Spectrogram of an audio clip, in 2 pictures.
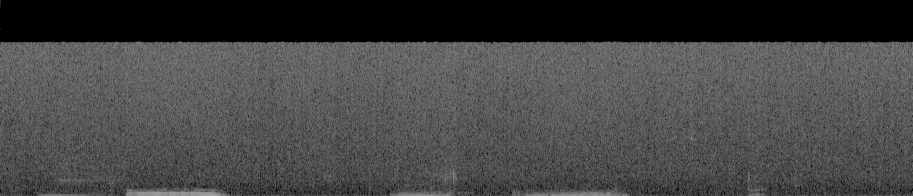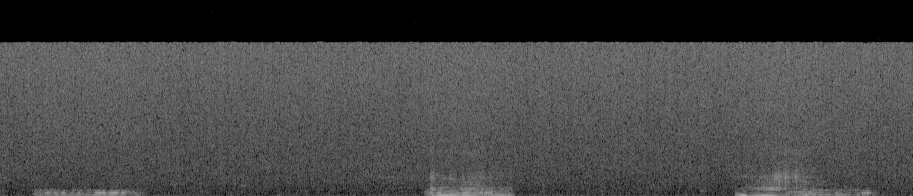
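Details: Cats snoring against each other in their sleep. Six whistling, harmonic snoring breaths recur steadily about every two to three seconds over a faint background hiss.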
